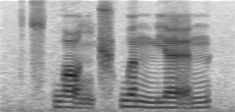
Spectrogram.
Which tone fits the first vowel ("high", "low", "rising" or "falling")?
low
